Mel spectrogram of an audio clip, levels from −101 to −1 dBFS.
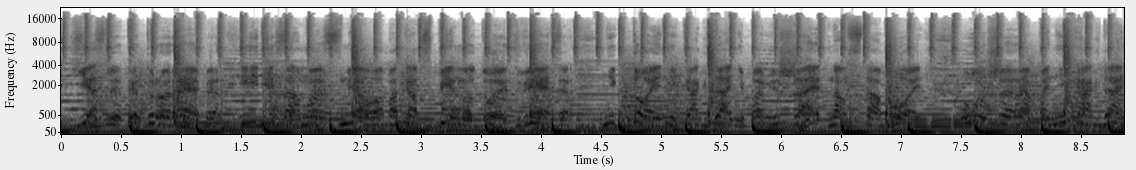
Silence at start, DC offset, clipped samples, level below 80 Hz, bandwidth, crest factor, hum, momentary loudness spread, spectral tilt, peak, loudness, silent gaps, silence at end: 0 s; under 0.1%; 0.2%; -14 dBFS; 19.5 kHz; 10 dB; none; 2 LU; -5 dB/octave; 0 dBFS; -11 LUFS; none; 0 s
